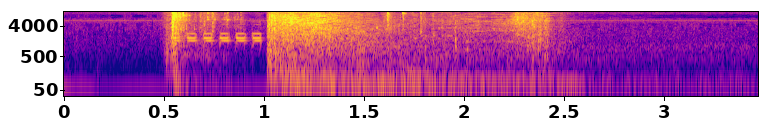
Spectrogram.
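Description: A wooden wall smashes apart with a loud crunching crash.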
